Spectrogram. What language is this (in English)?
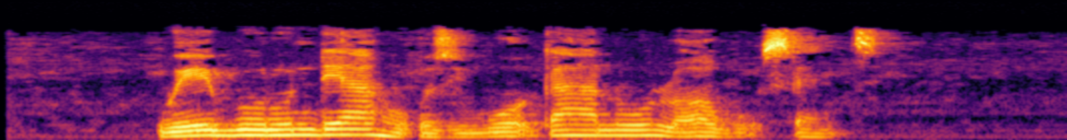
Igbo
